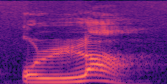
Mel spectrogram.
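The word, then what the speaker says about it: עולה: 뒤에 뭐가 뭐냐면 올라 올라 코르반 올라이 번제인데 모든 것이 하나님께 다 올라가잖아요. 우리나라 말이 올라간다 하는 거 올라가고이 올라 발음이 똑같아요.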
